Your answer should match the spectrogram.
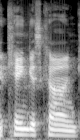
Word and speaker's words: Kangaskhan: I remember watching the last episode we did, which was, I got it here, The Kangaskhan Kid. I was just like, I said that wrong, didn't I? – No, you got it right.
